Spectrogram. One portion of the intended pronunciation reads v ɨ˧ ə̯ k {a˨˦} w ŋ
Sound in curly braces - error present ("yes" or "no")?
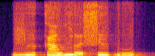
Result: no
